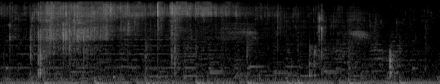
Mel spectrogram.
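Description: Potatoes sauté in a hot pan, sizzling and crackling continuously up close, with occasional stirring and scraping knocks as they are turned, no voices over the frying.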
